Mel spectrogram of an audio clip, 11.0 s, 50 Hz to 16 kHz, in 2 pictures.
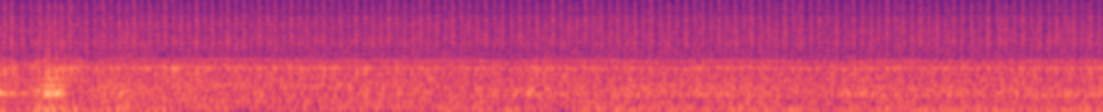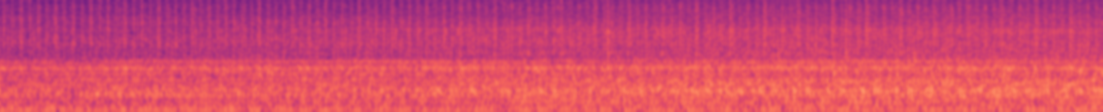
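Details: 2012 Chevy Cruze Gen1 1.4 idling with dipstick out: irregular lumpy idle with hissing; had sprayed oil, presumably from the dipstick tube, on highway, suspected failed PCV check valve or valve cover seal, unconfirmed.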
